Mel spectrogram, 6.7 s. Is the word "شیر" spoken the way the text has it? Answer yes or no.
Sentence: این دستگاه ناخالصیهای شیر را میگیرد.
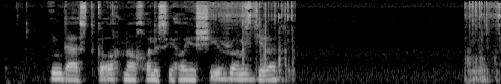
yes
